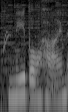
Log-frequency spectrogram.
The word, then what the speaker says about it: Nibelheim: is is you know because these words are Germanic in origin it's pronounced nebelheim and Mount Nebo foreign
